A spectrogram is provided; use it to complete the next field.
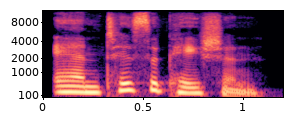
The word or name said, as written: anticipation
